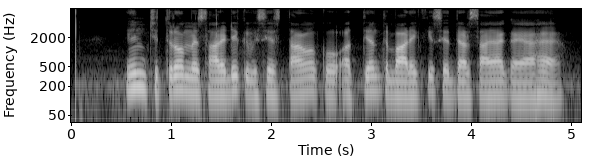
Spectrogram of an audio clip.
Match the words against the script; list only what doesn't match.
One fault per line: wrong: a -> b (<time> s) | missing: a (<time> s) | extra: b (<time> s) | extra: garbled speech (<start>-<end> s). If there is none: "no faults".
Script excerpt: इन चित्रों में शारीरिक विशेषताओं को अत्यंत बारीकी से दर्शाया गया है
no faults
